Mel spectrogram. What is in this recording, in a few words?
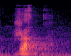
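"zhakw", Tlacochahuaya Zapotec; cockroach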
